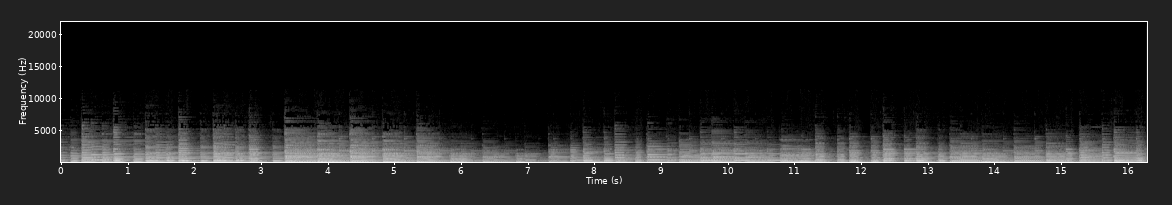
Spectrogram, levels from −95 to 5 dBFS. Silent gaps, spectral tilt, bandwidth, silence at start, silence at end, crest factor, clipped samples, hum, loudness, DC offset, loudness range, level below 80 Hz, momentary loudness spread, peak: none; -9.5 dB/octave; 5.8 kHz; 0 s; 0 s; 16 dB; under 0.1%; none; -25 LUFS; under 0.1%; 6 LU; -38 dBFS; 8 LU; -8 dBFS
